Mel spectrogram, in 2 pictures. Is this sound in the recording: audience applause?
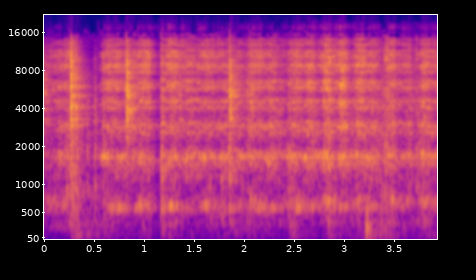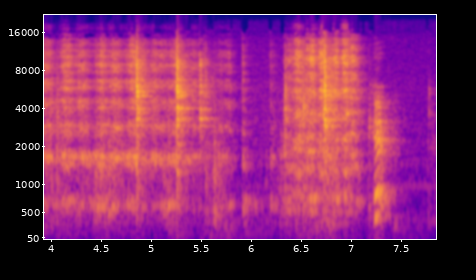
no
